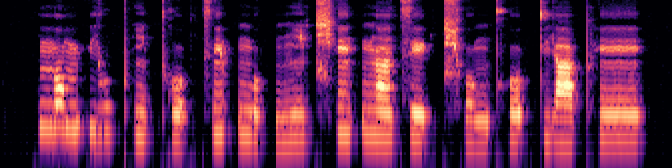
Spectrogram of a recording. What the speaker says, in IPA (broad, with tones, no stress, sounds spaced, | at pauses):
n̪ ɔ˦ m p j u˧ pʰ ĩ˨ t̚ k o˨ ʔ t͡s ẽ˦ p̚ ŋ o˨ k̚ ŋ ĩ˧ t͡ɕʰ ẽ˦ k̚ ŋ ã˦ t͡s e˦ ʔ t͡ɕʰ o˧ ŋ kʰ o˦ ʔ t̪ j a˧ pʰ ẽ˦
